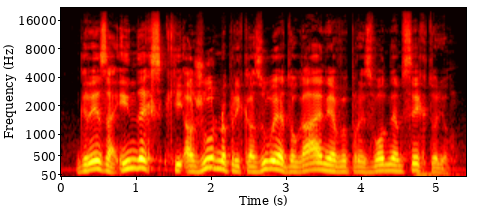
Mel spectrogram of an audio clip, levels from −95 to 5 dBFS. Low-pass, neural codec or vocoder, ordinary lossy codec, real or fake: 19.8 kHz; none; none; real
